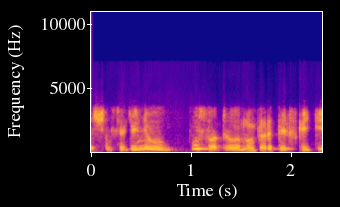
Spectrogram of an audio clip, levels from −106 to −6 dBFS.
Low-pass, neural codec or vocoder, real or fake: 7.2 kHz; codec, 16 kHz, 4 kbps, X-Codec, HuBERT features, trained on balanced general audio; fake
